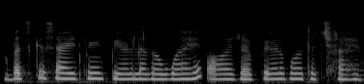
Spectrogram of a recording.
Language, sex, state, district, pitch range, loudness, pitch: Hindi, female, Jharkhand, Jamtara, 240-255 Hz, -34 LUFS, 245 Hz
